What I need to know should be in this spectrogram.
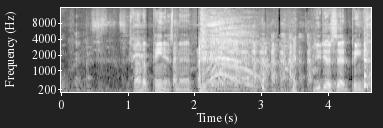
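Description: A man laughs loudly into a nearby microphone.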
